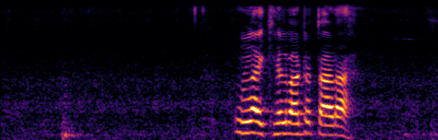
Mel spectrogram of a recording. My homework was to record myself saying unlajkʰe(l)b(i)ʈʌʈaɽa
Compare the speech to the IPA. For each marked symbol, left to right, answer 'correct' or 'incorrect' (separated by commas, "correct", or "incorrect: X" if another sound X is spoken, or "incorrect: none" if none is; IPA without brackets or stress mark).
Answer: correct, incorrect: a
